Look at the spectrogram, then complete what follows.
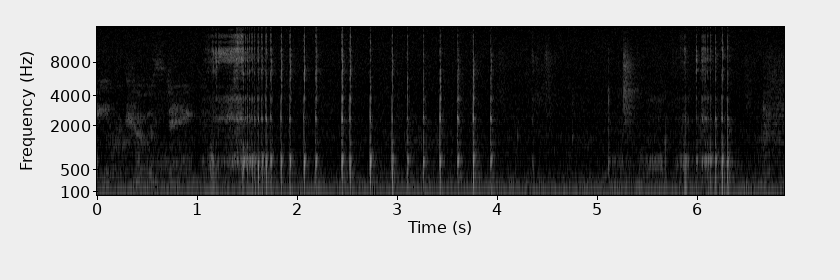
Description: My dad fell asleep on the coach! He snores so loud!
